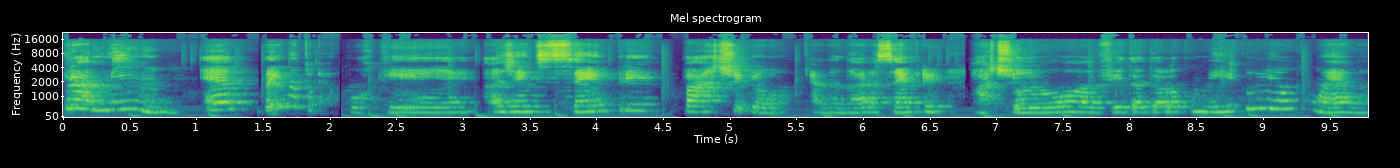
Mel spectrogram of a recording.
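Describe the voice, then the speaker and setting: Over noticeable background noise, a woman with a high pitch and lively intonation speaks very slowly, with hardly any pauses. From Bahia, Brazil. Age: 50s. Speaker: teacher, mother of the co-host. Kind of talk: casual interview.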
